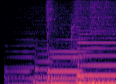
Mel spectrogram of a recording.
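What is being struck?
Nothing is struck.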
